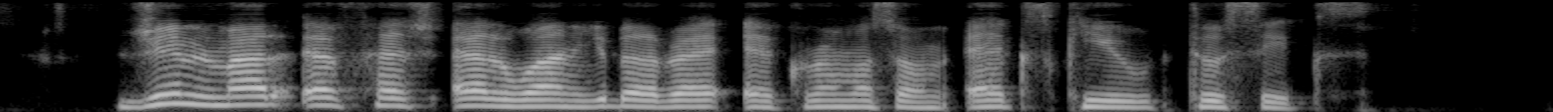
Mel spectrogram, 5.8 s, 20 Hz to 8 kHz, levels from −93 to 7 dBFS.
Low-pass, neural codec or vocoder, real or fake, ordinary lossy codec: none; codec, 16 kHz, 1.1 kbps, Voila-Tokenizer; fake; none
